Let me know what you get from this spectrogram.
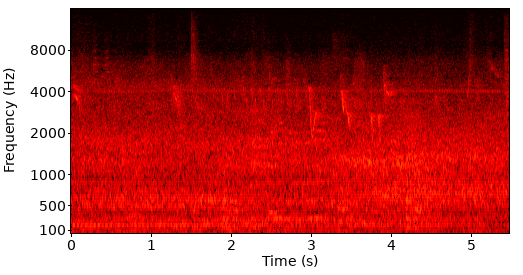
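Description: Outdoor ambience: a steady background hiss, with small birds giving short, falling chirps every so often.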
